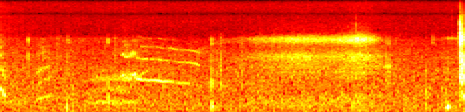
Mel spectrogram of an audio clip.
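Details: Two-week-old Maine Coon kittens, a litter indoors: a pair of thin, high falling mews near the start, then a faint drawn-out squeal, with clicks and a sharp knock at the end.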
